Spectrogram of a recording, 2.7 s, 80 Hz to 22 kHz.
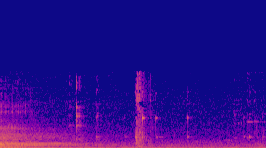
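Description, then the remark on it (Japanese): Glasses clink together in a toast: a bright, ringing clink stands out among a few lighter taps, over a low steady hum with no one speaking. “8月31日おまけ配信、乾杯。”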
